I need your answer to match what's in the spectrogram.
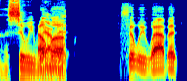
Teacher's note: Elmer Fudd had rhoticism, which is when you replace your L's and R's with W's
